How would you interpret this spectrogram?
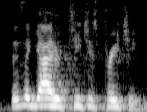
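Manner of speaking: usual speaking voice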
